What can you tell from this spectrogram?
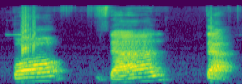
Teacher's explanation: তটা কিন্তু একটু আওয়াজটা মোটা হচ্ছে, দাল বলছি তার থেকে একটু চিকন হচ্ছে, তা বলছি পুরোটাই চিকন ভাবে আসছে। এই যে হরফের একটা ভিন্নতা, এই ভিন্নতাটাকে বলা হয় সিফাত।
